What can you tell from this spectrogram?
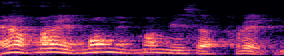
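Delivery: loud, high-pitched mock cry for mommy; crying boy. A boy scared of a cat calls his mother, mock crying. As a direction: imitate a frightened child wailing to his mother. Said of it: "he will cry".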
